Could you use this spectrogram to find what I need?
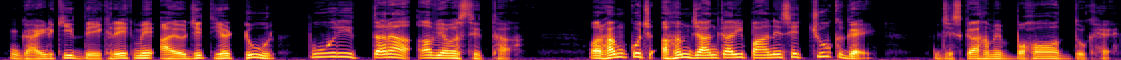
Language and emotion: Hindi, sad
